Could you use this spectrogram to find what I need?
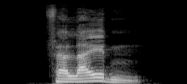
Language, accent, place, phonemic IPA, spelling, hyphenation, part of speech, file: German, Germany, Berlin, /fɛʁˈlaɪ̯dn̩/, verleiden, ver‧lei‧den, verb, De-verleiden.ogg
- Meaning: to put someone off something, to ruin or spoil something for someone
